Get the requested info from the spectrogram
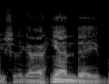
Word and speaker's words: Hyundai: It's definitely not a Honda. It's Hyundai. – It's Hyundai. – Hyundai. – Hyundai. – Hyundai. Yeah. You gotta say the teeth out. Hyundai.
